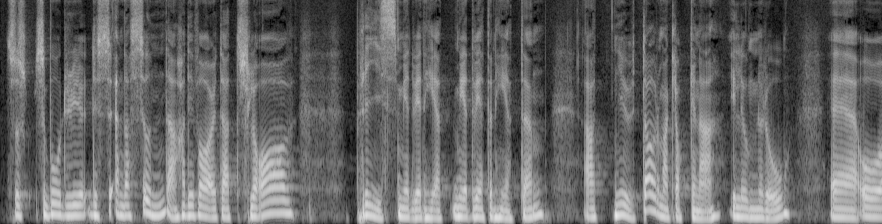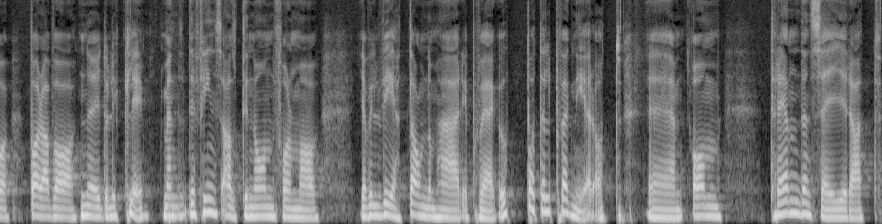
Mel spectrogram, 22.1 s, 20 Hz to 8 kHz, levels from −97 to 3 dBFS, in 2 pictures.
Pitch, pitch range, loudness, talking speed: 125 Hz, 110-140 Hz, -17 LUFS, 155 wpm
